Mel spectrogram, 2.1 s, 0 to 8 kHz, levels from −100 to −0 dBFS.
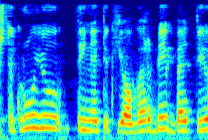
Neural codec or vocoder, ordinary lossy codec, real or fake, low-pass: codec, 16 kHz, 8 kbps, FunCodec, trained on LibriTTS, 25 frames a second; MP3, 48 kbps; fake; 7.2 kHz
